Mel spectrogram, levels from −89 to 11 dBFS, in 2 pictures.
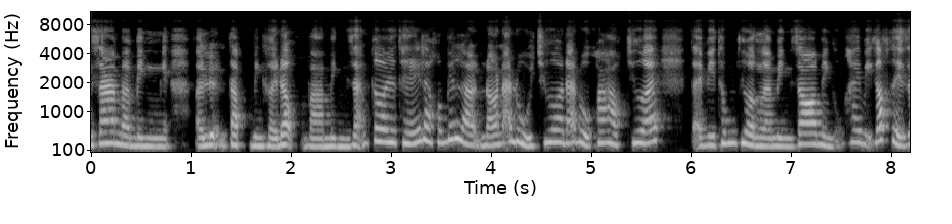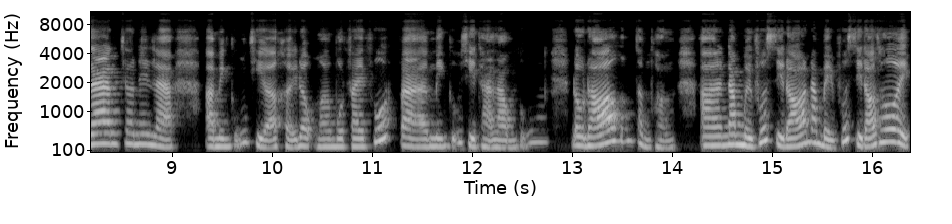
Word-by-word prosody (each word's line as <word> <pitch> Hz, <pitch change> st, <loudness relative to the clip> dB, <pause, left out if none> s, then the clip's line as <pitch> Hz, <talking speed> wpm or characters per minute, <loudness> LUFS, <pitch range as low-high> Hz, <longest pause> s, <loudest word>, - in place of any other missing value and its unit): gian 260 Hz, +3 st, +3 dB
mà 225 Hz, -2 st, +1 dB
mình, 195 Hz, -1 st, -1 dB, 0.3 s
ờ, 200 Hz, -, -1 dB
luyện 220 Hz, 0 st, +1 dB
tập 230 Hz, -1 st, +1 dB
mình 205 Hz, -1 st, 0 dB
khởi 195 Hz, -2 st, +1 dB
động 235 Hz, +3 st, +4 dB
và 190 Hz, 0 st, -3 dB
mình 190 Hz, -1 st, 0 dB
giãn 220 Hz, +4 st, -2 dB
cơ 300 Hz, +3 st, +1 dB
như 285 Hz, -1 st, +2 dB
thế 265 Hz, +1 st, -1 dB
là 325 Hz, -2 st, +1 dB
không 280 Hz, -2 st, -5 dB
biết 340 Hz, -, 0 dB
là 270 Hz, -11 st, +2 dB
nó 210 Hz, +2 st, 0 dB
đã 240 Hz, -, -1 dB
đủ 270 Hz, -9 st, +1 dB
chưa? 280 Hz, +5 st, -1 dB
Đã 260 Hz, -, 0 dB
đủ 235 Hz, -7 st, -1 dB
khoa 270 Hz, +5 st, -2 dB
học 255 Hz, -3 st, -1 dB
chưa 270 Hz, +3 st, -2 dB
ấy? 270 Hz, +3 st, +3 dB, 0.3 s
Tại 205 Hz, -, -3 dB
vì 215 Hz, -, 0 dB
thông 260 Hz, +4 st, -1 dB
thường 225 Hz, -6 st, +2 dB
là 195 Hz, -1 st, +1 dB
mình 190 Hz, -1 st, -1 dB
do 245 Hz, +3 st, +4 dB
mình 220 Hz, -5 st, -2 dB
cũng 200 Hz, -, -17 dB
hay 280 Hz, +1 st, -5 dB
bị 250 Hz, -, -5 dB
gấp 325 Hz, -, +4 dB
thời 225 Hz, -8 st, +1 dB
gian 250 Hz, +2 st, +5 dB
cho 255 Hz, -1 st, -4 dB
nên 240 Hz, -1 st, -1 dB
là, 190 Hz, -4 st, +1 dB, 0.3 s
ờ, 195 Hz, -, 0 dB
mình 185 Hz, 0 st, 0 dB
cũng 265 Hz, +8 st, -8 dB
chỉ 235 Hz, -9 st, -2 dB
ở 165 Hz, -1 st, 0 dB
khởi 170 Hz, -3 st, -2 dB
động, 200 Hz, 0 st, -2 dB
ờ, 180 Hz, 0 st, -2 dB
một 185 Hz, 0 st, -2 dB
vài 190 Hz, -1 st, 0 dB
phút 340 Hz, +6 st, +2 dB
và 190 Hz, -3 st, +2 dB
mình 190 Hz, 0 st, -1 dB
cũng -, -, -7 dB
chỉ 195 Hz, -9 st, 0 dB
thả 180 Hz, -3 st, -2 dB
lỏng 165 Hz, -1 st, -2 dB
cũng 280 Hz, +7 st, -11 dB, 0.3 s
đầu 215 Hz, -1 st, -1 dB
đó 235 Hz, +9 st, +5 dB
cũng 320 Hz, -, -8 dB
tầm 245 Hz, -, -4 dB
khoảng, 165 Hz, -3 st, -8 dB, 0.3 s
ờ, 215 Hz, 0 st, +2 dB
5-10 225 Hz, -3 st, +4 dB
phút 305 Hz, -, +2 dB
gì 210 Hz, -11 st, +1 dB
đó, 195 Hz, +6 st, +3 dB
5-7 255 Hz, -10 st, +1 dB
phút 335 Hz, -, +1 dB
gì 360 Hz, -, 0 dB
đó 190 Hz, +3 st, +3 dB
thôi 285 Hz, -5 st, +3 dB
225 Hz, 290 wpm, -19 LUFS, 195-265 Hz, 0.3 s, gian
